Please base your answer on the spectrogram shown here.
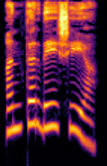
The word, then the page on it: ಅಂತರದೇಶೀಯ: antaradēśīya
